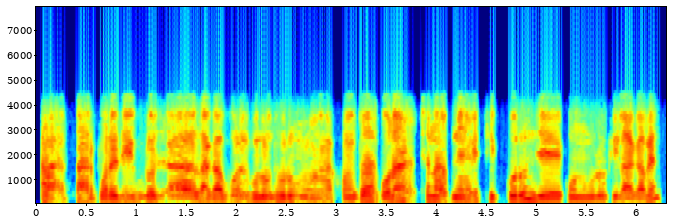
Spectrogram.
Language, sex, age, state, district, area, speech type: Bengali, male, 30-45, West Bengal, Jhargram, rural, conversation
